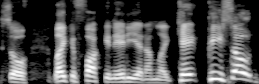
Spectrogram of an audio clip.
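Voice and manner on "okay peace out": loud, higher-pitched retold farewell; breezy exit line, pitched up; quick bail-out call. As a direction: call it out and take off. Acting out abrupt exit from crash.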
